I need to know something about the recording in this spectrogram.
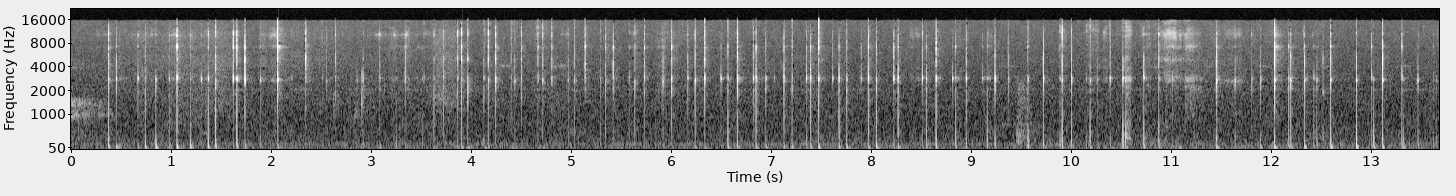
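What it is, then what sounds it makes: Wooden object. A wooden object is tapped rapidly and repeatedly with light fingertip taps, giving many short, dry clicks with almost no ring. The taps come in quick bursts over a faint low hum, with bright clicky edges and a soft, close feel.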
